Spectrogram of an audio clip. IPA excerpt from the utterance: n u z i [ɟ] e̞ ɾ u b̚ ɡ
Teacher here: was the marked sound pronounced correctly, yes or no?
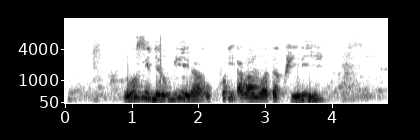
yes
